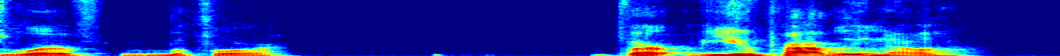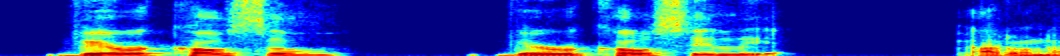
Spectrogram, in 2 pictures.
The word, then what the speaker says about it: varicocele: Varicocele. I don't know how to say that word. Varicosity. No, not varicosity. It's a VARICOCEL.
